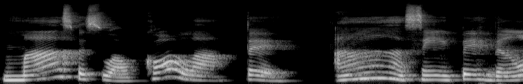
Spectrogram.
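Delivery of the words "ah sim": ordinary talk, nothing marked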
